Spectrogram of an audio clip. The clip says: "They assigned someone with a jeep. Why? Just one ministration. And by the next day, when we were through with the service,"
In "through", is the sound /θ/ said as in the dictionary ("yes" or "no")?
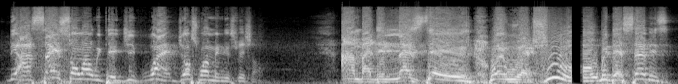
no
